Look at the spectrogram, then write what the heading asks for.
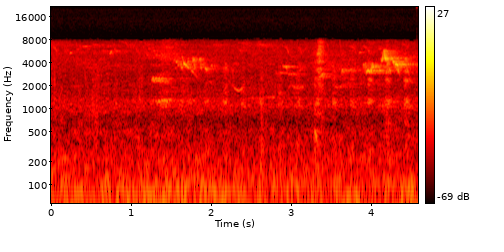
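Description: Faint birdsong: scattered short chirps and whistles over a steady low rumble.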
